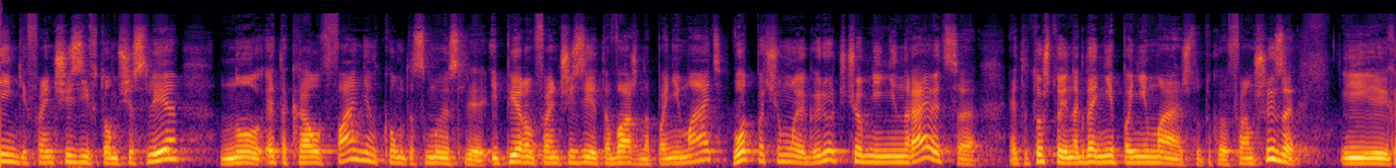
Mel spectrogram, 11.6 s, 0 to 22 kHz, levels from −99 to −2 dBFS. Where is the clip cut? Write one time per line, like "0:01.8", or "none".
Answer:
0:06.1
